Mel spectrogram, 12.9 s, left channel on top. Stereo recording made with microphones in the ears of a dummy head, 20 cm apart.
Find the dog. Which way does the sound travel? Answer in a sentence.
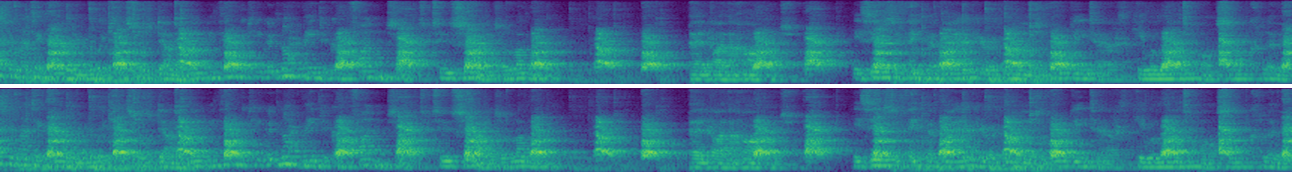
You can hear the dog stay in one place.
